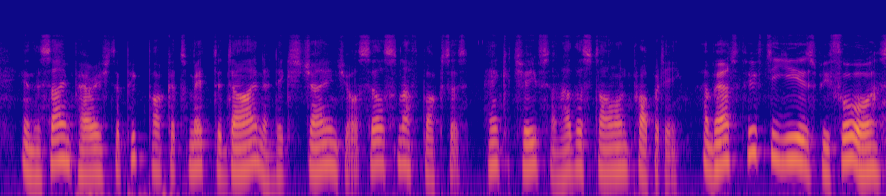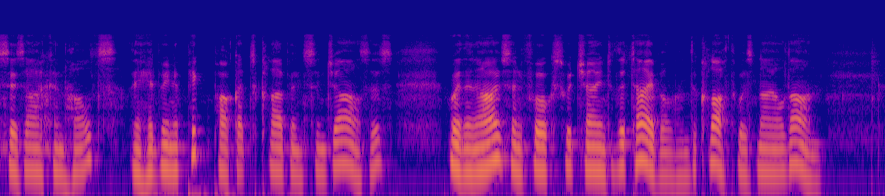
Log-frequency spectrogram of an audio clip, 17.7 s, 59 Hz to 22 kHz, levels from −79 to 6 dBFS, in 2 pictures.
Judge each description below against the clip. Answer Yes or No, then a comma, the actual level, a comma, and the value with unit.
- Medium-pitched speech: No, low, 130 Hz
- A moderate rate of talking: Yes, average, 175 wpm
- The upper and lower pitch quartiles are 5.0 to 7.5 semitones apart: No, average, 3.3 semitones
